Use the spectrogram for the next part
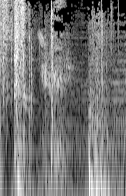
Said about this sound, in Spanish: Dispara su ballesta.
